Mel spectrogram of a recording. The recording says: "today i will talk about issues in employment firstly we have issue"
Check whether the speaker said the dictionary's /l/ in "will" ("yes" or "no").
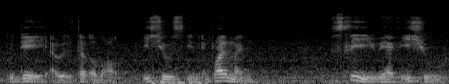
yes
